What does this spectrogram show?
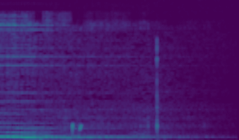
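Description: A blue whale gives a long, steady tonal moan that droops slightly in pitch before fading away.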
